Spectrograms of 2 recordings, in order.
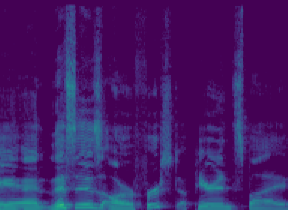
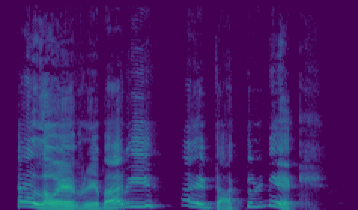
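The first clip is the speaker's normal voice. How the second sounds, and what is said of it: Bad Ricky Ricardo-style character voice. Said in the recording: “as you could clearly tell by my character work, is a bad Ricky Ricardo impression”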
